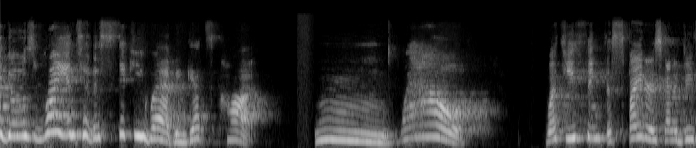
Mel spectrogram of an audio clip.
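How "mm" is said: ordinary delivery, nothing marked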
